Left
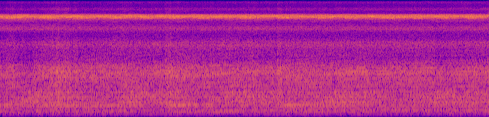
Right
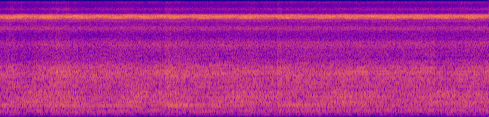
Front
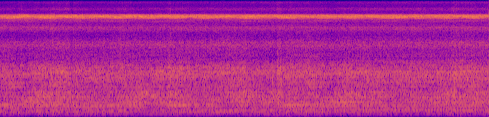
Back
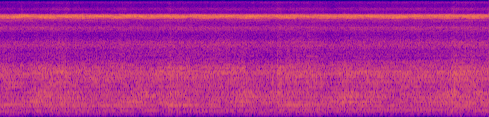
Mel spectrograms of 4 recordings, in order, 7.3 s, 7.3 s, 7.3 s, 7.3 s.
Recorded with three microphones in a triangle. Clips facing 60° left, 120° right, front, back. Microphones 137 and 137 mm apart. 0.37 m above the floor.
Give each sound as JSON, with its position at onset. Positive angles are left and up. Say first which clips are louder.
{"t": 0.0, "sound": "an insect", "louder": "even, front 1 dB", "azimuth_deg": -105, "distance_m": 1.7}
